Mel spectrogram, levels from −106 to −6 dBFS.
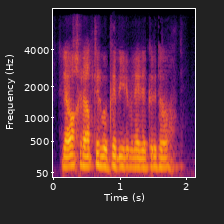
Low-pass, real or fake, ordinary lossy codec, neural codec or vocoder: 7.2 kHz; fake; AAC, 32 kbps; codec, 16 kHz, 1 kbps, FreqCodec, smaller model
